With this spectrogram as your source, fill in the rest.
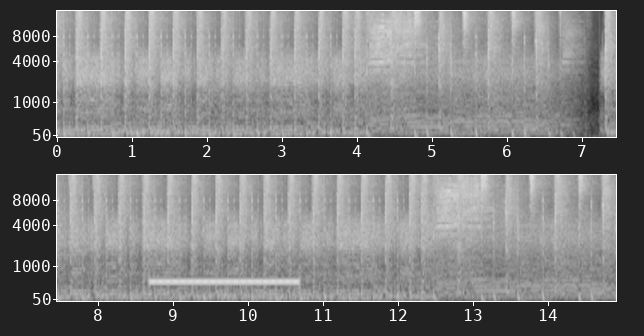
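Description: A telephone dial tone on a live call-in talk show holds steady for about two seconds, sounding over continuous background music just after a brief dropout.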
